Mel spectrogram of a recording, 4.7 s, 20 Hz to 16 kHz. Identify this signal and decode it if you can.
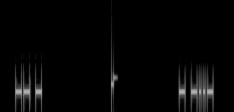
Morse code, heard as a keyed tone, about 30 wpm, 700 Hz. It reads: MT TX
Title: US States 30WPM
